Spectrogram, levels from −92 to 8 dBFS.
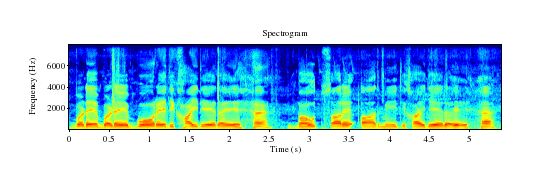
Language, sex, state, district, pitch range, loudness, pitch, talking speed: Hindi, male, Uttar Pradesh, Shamli, 140-155 Hz, -14 LUFS, 150 Hz, 155 wpm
